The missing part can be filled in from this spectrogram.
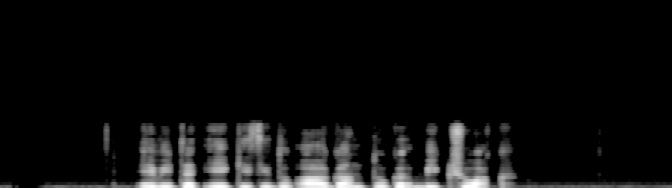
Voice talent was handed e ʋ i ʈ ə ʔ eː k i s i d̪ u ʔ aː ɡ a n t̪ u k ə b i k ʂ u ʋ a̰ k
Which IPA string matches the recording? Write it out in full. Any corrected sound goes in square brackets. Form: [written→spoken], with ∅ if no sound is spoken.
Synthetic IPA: e ʋ i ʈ ə ʔ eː k i s i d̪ u ʔ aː ɡ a n t̪ u k ə b i k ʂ u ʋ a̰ k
